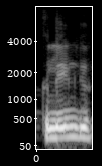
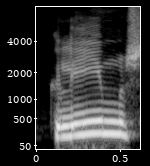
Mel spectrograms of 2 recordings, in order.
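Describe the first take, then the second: First: The word ends with an ng sound. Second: The word ends with an m sound. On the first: It is the seed syllable used for this practice. The speaker calls it right. "ग वाला जो उच्चारण होता है" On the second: It has a different ritual use. The speaker calls it wrong. "यहाँ क्लीम शब्द का प्रयोग नहीं करना है। जो म वाला जो उच्चारण होता है"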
